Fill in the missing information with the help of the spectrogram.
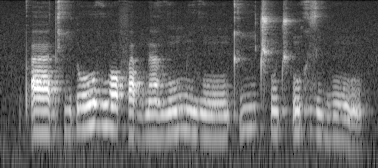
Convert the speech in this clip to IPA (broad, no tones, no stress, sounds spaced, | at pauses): pʼ aː d x i ɗ oː v w ɔ f a b n ã v ũ m ĩ v ũː kʼ iː t͡ʃʼ ũ t͡ʃʼ ũ x z i b ũː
